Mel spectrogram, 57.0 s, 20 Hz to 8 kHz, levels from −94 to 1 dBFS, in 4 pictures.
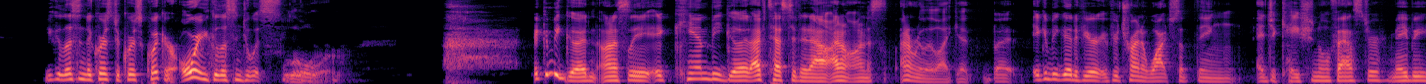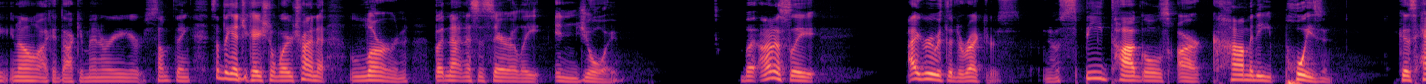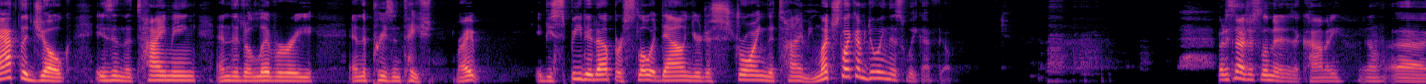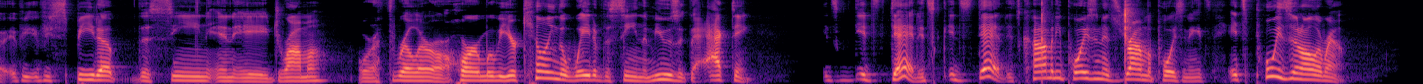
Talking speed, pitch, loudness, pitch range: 185 wpm, 150 Hz, -26 LUFS, 135-180 Hz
